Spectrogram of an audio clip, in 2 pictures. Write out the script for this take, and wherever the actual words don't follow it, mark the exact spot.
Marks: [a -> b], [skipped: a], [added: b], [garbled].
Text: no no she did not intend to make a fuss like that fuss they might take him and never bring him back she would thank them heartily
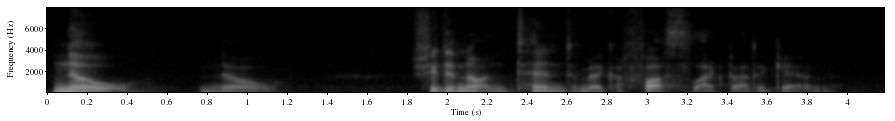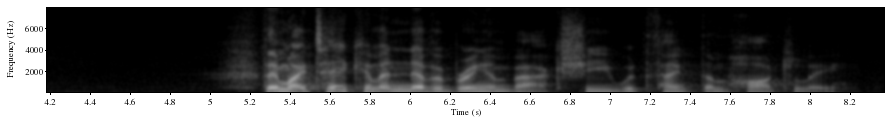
no no she did not intend to make a fuss like that [fuss -> again] they might take him and never bring him back she would thank them heartily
